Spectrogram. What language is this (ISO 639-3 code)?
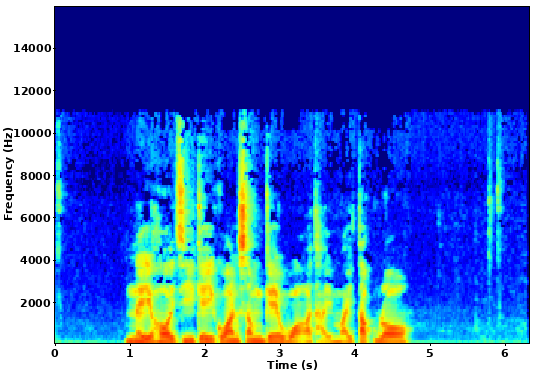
yue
